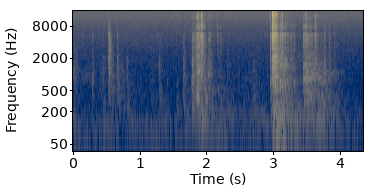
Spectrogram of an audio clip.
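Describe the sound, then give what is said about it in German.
Dull metallic clunks and thuds as the hood of a broken-down Studebaker car, stuck after a gear change, is opened. There are a few knocks, with two heavier clunks standing out. “Wollen Sie mal die Haube aufmachen?”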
